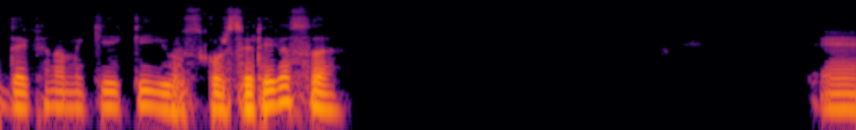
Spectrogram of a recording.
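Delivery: ordinary talk, nothing marked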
